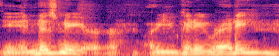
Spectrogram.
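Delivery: very deep, dramatic, ominous trailer announcer voice. Imagining an end-times show announcer: dramatic movie announcer voice. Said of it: "the announcer's voice going".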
